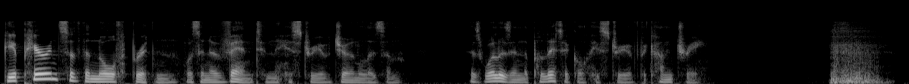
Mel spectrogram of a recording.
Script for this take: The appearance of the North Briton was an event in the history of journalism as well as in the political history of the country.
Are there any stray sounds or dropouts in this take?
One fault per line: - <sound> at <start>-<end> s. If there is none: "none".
- sigh at 8.3-9.0 s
